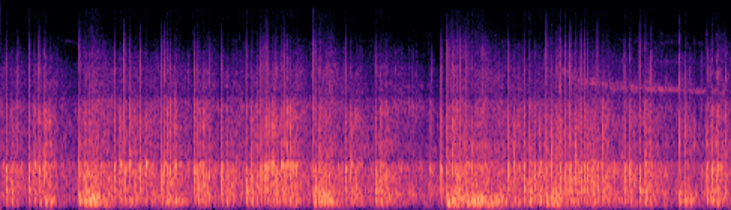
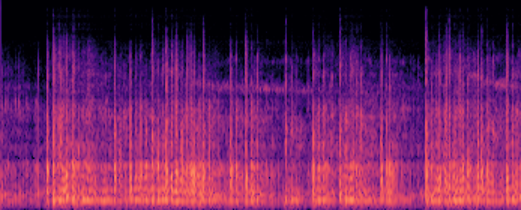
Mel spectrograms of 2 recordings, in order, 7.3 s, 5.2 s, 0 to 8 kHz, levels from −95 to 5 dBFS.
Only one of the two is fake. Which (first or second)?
second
